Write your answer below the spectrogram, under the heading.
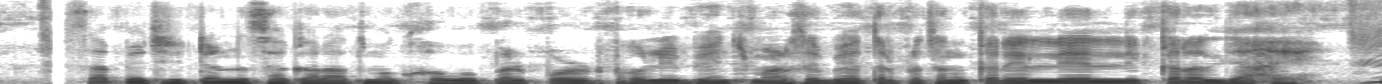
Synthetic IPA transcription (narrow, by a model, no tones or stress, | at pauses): saːpet̪ʰɾiʈəɾnsəkaːɾaːt̪məkhobõpəɾpoɾʈpʰoːlibẽnt͡ʃmaːɽsebeɦt̪əɾpɾət̪ənkəɾelekəɾəld͡ʒaɦɛ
